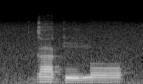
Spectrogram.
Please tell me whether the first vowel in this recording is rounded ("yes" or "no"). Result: no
